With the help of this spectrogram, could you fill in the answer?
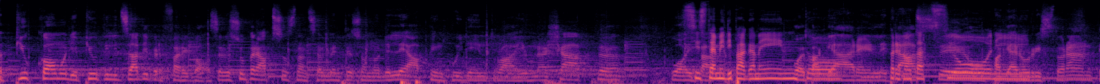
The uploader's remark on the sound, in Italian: In diretta dal Plan B Forum a Lugano.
